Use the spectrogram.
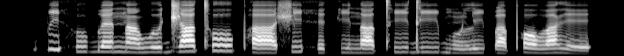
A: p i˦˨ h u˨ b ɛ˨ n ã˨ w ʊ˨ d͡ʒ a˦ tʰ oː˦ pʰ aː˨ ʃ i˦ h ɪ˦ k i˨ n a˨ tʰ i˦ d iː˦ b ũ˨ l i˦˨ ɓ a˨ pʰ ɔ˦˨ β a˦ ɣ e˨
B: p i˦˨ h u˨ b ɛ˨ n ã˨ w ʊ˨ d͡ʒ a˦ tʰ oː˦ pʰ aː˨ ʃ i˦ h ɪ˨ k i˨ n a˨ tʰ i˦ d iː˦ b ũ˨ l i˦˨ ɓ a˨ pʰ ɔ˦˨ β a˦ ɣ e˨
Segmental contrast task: B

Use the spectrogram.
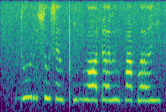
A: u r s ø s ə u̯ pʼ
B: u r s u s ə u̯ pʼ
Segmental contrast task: B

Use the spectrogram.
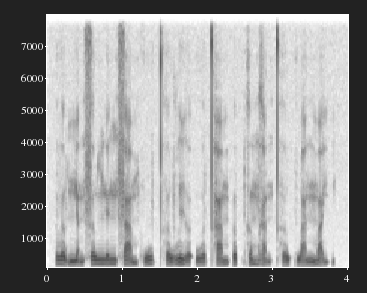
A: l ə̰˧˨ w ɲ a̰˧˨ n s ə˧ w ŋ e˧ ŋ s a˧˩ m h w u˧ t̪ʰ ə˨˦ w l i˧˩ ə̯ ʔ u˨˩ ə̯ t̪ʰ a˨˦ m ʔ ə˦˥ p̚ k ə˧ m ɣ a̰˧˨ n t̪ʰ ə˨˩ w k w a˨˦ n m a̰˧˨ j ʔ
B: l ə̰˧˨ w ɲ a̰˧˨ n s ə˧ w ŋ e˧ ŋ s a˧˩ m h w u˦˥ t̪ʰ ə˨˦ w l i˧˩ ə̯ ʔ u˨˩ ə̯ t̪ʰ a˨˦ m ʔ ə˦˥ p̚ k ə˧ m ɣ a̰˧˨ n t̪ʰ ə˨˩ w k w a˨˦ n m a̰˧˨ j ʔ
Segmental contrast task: A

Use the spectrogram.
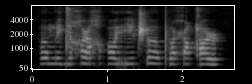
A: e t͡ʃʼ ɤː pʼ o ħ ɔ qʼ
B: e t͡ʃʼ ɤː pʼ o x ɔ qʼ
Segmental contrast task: A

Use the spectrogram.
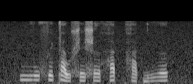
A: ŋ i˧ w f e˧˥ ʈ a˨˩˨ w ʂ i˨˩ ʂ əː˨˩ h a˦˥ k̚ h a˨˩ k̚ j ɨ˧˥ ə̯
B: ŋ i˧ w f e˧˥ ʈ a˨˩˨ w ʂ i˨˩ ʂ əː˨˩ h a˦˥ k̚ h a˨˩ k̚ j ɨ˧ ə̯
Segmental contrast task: B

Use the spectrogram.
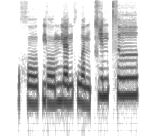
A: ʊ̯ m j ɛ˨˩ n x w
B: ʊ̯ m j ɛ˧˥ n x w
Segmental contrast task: B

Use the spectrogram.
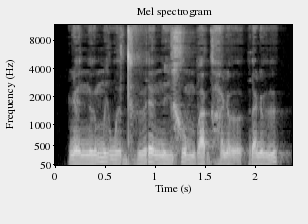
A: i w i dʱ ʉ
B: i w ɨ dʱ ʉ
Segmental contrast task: B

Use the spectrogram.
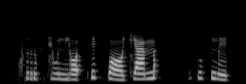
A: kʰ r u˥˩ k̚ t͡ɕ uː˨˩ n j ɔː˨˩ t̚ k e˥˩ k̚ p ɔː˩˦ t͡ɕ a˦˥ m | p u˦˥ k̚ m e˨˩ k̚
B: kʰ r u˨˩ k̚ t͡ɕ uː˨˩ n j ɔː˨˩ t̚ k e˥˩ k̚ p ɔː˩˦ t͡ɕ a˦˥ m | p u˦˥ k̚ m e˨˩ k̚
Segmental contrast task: B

